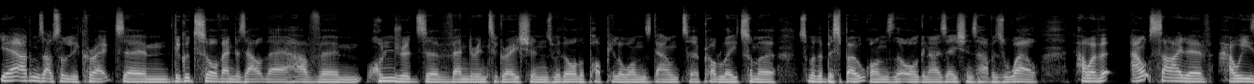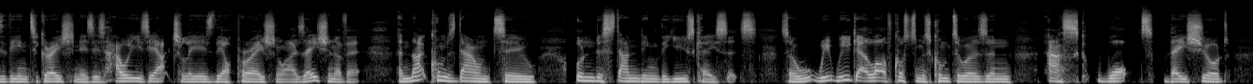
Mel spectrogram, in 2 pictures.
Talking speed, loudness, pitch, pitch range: 190 wpm, -23 LUFS, 130 Hz, 120-145 Hz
